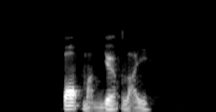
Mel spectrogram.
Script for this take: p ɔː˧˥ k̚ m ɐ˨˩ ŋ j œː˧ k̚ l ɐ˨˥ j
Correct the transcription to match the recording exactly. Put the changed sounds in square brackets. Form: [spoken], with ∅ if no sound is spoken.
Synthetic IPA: p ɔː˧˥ k̚ m ɐ˨˩ [n] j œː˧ k̚ l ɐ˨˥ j

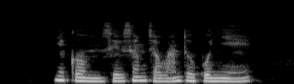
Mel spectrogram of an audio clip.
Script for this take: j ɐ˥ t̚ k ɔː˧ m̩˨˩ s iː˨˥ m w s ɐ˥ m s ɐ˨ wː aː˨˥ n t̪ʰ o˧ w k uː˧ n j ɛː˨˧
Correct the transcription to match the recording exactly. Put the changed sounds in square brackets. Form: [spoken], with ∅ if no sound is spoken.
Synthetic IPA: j ɐ˥ t̚ k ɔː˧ m̩˨˩ s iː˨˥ [∅] w s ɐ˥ m [t͡s] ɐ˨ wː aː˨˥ n [t̪] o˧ w k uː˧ n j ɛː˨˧

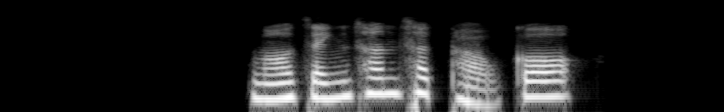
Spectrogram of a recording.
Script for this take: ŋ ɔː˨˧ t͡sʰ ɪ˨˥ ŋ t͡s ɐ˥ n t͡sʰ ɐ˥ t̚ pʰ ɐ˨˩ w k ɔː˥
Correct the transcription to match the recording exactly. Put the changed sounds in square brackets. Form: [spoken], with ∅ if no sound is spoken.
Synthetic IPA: ŋ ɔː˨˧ [t͡s] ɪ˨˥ ŋ [t͡sʰ] ɐ˥ n t͡sʰ ɐ˥ t̚ pʰ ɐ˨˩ w k ɔː˥

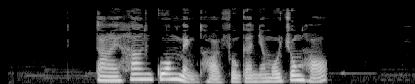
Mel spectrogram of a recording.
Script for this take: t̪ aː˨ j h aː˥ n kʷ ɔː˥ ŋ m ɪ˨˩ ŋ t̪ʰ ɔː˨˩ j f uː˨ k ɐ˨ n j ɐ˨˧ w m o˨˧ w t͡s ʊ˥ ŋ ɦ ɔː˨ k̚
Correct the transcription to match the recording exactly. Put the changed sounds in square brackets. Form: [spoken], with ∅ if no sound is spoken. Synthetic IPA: t̪ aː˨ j h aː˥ n kʷ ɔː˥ ŋ m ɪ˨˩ ŋ t̪ʰ ɔː˨˩ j f uː˨ k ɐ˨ n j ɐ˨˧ w m o˨˧ w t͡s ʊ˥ ŋ ɦ [ɔː˨˥] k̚

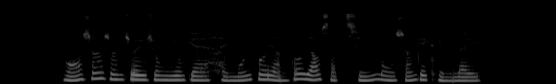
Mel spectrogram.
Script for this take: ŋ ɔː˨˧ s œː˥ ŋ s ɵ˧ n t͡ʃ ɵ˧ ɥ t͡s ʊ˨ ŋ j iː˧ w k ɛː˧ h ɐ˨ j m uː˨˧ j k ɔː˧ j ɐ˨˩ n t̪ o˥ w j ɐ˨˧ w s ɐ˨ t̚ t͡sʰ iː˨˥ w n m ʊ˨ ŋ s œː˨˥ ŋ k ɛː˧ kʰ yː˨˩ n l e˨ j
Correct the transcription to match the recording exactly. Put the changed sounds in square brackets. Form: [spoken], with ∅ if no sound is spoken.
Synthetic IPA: ŋ ɔː˨˧ s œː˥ ŋ s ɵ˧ n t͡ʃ ɵ˧ ɥ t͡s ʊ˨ ŋ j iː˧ w k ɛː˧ h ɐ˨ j m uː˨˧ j k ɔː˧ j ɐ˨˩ n t̪ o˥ w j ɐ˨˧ w s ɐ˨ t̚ t͡sʰ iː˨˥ [∅] n m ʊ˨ ŋ s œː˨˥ ŋ k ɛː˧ kʰ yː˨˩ n l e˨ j

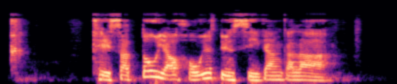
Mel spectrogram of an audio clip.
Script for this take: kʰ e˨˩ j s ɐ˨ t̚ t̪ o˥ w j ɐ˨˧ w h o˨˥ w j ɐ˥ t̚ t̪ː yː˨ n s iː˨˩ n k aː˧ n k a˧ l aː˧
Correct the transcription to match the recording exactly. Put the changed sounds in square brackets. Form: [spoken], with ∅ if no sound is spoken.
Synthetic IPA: kʰ e˨˩ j s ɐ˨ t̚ t̪ o˥ w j ɐ˨˧ w h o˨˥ w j ɐ˥ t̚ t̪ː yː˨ n s iː˨˩ [∅] k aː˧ n k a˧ l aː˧

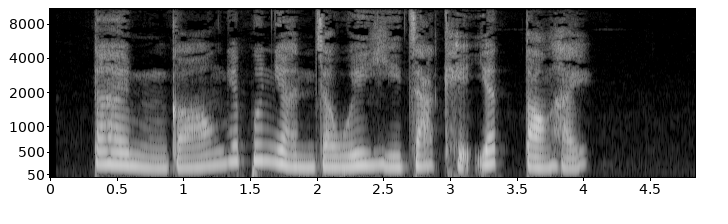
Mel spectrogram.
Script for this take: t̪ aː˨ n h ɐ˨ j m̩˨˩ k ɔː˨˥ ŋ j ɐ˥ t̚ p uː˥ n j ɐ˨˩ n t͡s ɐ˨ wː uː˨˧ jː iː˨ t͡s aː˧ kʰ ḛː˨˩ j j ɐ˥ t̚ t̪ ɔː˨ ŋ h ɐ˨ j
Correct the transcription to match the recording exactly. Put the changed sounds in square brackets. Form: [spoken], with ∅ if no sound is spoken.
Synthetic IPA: t̪ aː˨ n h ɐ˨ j m̩˨˩ k ɔː˨˥ ŋ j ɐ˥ t̚ p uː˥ n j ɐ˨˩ n t͡s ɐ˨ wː uː˨˧ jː iː˨ t͡s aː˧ kʰ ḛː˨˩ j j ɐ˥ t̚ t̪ ɔː˨ ŋ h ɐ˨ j

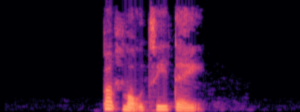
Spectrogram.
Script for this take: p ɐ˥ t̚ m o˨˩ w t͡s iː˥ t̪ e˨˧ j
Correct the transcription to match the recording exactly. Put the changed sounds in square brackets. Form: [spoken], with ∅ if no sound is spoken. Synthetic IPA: p ɐ˥ t̚ m o˨˩ w t͡s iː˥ t̪ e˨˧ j

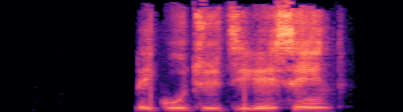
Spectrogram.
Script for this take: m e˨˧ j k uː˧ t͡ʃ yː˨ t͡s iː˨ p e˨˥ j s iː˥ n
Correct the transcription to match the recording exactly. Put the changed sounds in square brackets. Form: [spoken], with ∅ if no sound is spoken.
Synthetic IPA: [n] e˨˧ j k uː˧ t͡ʃ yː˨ t͡s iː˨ [k] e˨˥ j s iː˥ n

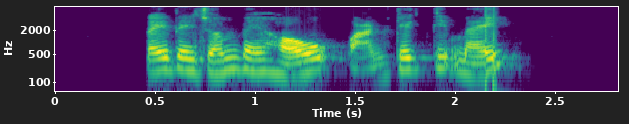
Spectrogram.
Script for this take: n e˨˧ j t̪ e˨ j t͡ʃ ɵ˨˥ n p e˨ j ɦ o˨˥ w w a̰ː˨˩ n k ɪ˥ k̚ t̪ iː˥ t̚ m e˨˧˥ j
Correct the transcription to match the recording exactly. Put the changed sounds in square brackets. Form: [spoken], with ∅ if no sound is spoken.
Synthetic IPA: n e˨˧ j t̪ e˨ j t͡ʃ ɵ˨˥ n p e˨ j ɦ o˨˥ w w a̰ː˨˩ n k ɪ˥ k̚ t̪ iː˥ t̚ m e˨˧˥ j

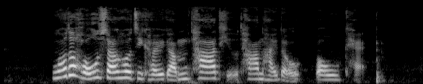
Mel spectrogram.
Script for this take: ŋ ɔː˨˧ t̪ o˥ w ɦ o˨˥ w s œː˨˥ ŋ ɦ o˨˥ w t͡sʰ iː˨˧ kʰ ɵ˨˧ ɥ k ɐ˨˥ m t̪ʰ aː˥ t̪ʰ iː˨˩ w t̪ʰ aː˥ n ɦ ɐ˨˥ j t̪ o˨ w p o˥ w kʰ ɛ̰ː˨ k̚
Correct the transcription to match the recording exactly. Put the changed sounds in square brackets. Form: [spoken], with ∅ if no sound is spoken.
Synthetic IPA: ŋ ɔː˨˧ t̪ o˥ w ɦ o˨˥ w s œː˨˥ ŋ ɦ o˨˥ w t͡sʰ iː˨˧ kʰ ɵ˨˧ ɥ k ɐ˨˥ m t̪ʰ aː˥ t̪ʰ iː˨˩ w t̪ʰ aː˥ n ɦ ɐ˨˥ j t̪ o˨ w p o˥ w kʰ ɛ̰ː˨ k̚

